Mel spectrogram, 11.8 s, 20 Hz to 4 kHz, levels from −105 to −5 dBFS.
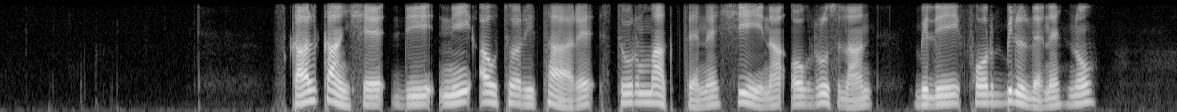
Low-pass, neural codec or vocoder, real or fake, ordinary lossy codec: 3.6 kHz; none; real; none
